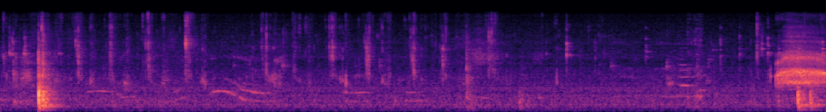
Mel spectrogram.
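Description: Close-miked chewing: a run of small wet mouth clicks and smacks. About half a second in, a glass mug is set down on a wooden board with a single loud knock. A short loud vocal sound comes near the end.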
